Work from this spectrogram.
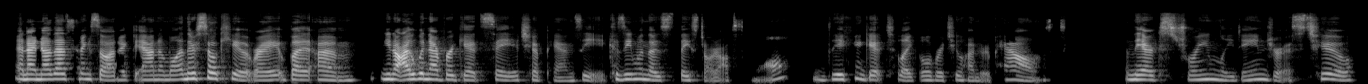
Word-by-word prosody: And 235 -1 +5
I 235 - +10
know 230 0 +6
that's 245 0 +5
an 255 - -3
exotic 205 -5 -1
animal, 215 +1 +1
and 235 +3 +1
they're 265 - +5
so 265 +1 +4
cute, 255 -7 -3
right? 200 +1 0
But, 215 -3 +2
um, 195 -2 -1 0.2
you 245 -2 +2
know, 230 - +11
I 215 - +10
would 250 +1 +3
never 225 -1 +4
get, 200 -2 -5
say, 195 -2 -4
a - - -9
chimpanzee 185 -2 -8
'cause 235 -2 -5
even 240 0 0
though 200 - -1
s 190 0 -5
they 200 -1 -3
start 200 0 -9
off - - -11
small, 295 +3 -9 0.2
they 225 +2 -3
can 235 +2 -7
get 210 -1 -2
to - - -13
like 175 0 -5
over 195 -1 -8
200 180 -3 -11
pounds, 210 -2 -4 0.7
and 225 0 -2
they 225 0 +6
are 215 - +3
extremely 215 -1 -2
dangerous 205 +1 -5
too, 215 -6 -3
215 Hz, 195 wpm, -23 LUFS, 195-235 Hz, 0.7 s, know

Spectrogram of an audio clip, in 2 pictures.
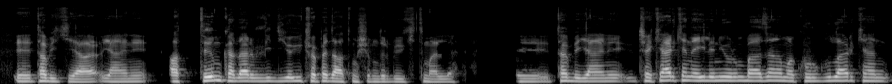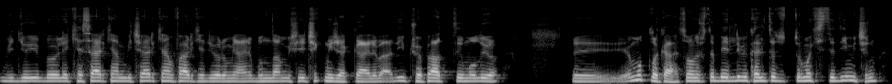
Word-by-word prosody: Eee, 145 -1 +1
tabii 150 -3 +3
ki 135 0 -6
ya. 125 +1 +2
Yani 135 0 -3 0.2
attığım 140 +7 +5
kadar 155 -3 +4
videoyu 155 +2 0
çöpe 155 0 +2
de 145 - +5
atmışımdır 130 0 -2
büyük 130 -2 -5
ihtimalle. 125 -2 -6 0.6
Eee, 135 0 -4
tabii, 165 -3 +2
yani, 150 +1 -2
çekerken 180 +4 +2
eğleniyorum 175 0 +3
bazen 175 +1 +2
ama 170 -3 0
kurgularken, 165 0 -1
videoyu, 155 0 -2
böyle, 150 0 +1
keserken, 155 +1 -1
biçerken, 160 +1 -2
fark 150 -2 0
ediyorum, 145 0 0
yani, 140 0 -4
"Bundan 145 +1 -1
bir - - -5
şey 150 +2 -2
çıkmayacak 145 -4 -1
galiba." 140 +3 0
deyip 160 -1 -4
çöpe 155 0 +1
attığım 150 0 0
oluyor. 145 -1 +1 0.7
Eee, 70 - -4
mutlaka, 160 - +1
sonuçta 160 +2 -1
belli 170 +1 +2
bir 175 - +1
kalite 165 +1 +2
tutturmak 165 +1 -1
istediğim 175 +2 -1
için 165 -1 -4
155 Hz, 155 wpm, -22 LUFS, 145-165 Hz, 0.7 s, attığım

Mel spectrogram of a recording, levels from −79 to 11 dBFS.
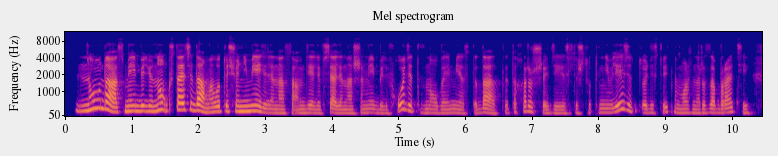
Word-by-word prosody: Ну 255 +10 +2
да, 250 -11 +9
с 185 - -14
мебелью, 215 0 +3
но, 250 +4 +3
кстати, 265 +2 +5
да, 235 -5 +8
мы 175 +1 -1
вот 205 +2 +1
еще 210 0 0
не 205 0 +5
меряли, 200 -8 +2
на 145 -1 -4
самом 145 +1 -7
деле, 145 -2 -5
вся 145 +3 -2
ли 140 - -4
наша 140 0 -7
мебель 145 -2 -8
входит 225 - -1
в 150 - -16
новое 140 -1 -8
место. 145 -3 -9
Да, 150 -3 0
вот 130 - -19
это 175 - -11
хорошая 200 -5 -5
идея, 135 -1 -8
если 135 +2 -11
что-то 155 +4 -13
не 160 0 -7
влезет, 230 - 0
то 155 - -6
действительно 155 +4 -9
можно 150 -1 -7
разобрать 155 +4 -4
и 145 -2 -10
155 Hz, 210 wpm, -20 LUFS, 145-210 Hz, -, да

